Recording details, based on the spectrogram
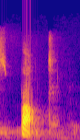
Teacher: we must try to pronounce pi as in the French peep, or English spot, not with the strong aspiration.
